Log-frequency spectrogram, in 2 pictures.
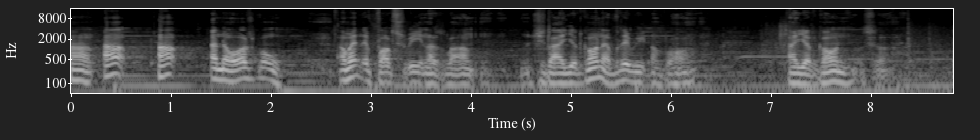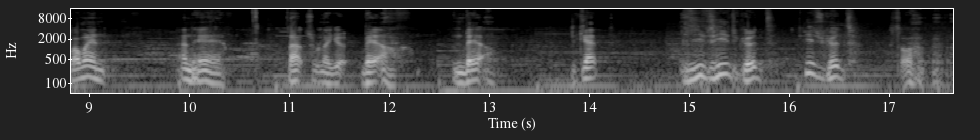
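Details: Adult man speaking; aphasia after stroke.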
